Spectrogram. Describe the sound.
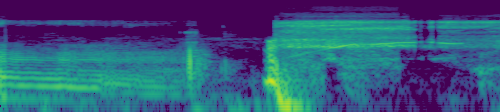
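A voice imitates a fart with a low, buzzy raspberry for about a second, then a short pop and a loud, breathy hiss that trails on to the end.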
